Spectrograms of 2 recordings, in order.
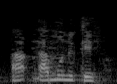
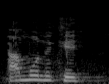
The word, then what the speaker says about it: Amunike: Make you pronounce the name. Amunike. Eh? Amunike.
